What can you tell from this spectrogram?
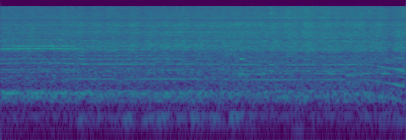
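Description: A steady motor hum with a strong low tone and overtones above it, its pitch sagging near the end.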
